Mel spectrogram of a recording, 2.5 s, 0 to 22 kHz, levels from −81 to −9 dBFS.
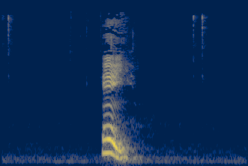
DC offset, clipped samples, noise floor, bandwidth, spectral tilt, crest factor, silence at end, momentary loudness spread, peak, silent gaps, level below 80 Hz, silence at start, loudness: under 0.1%; under 0.1%; -63 dBFS; 16.5 kHz; -4 dB/octave; 22 dB; 1.1 s; 25 LU; -8 dBFS; none; -76 dBFS; 1.05 s; -22 LUFS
